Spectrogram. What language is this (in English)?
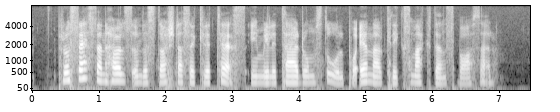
Swedish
